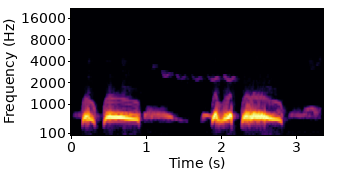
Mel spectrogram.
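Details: Spotted dove giving 'thúc gù' coos to lure wild doves to the perch to fight. Two low phrases, each a short quavering note and a long, level coo, with softer trailing notes after each. Quiet, clean background.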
